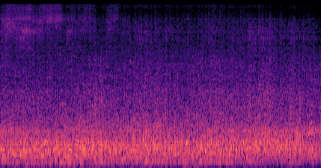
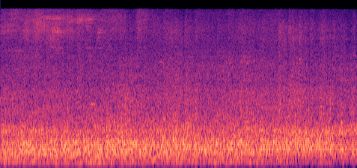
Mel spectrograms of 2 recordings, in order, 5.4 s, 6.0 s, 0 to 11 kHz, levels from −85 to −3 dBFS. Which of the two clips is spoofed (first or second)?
first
